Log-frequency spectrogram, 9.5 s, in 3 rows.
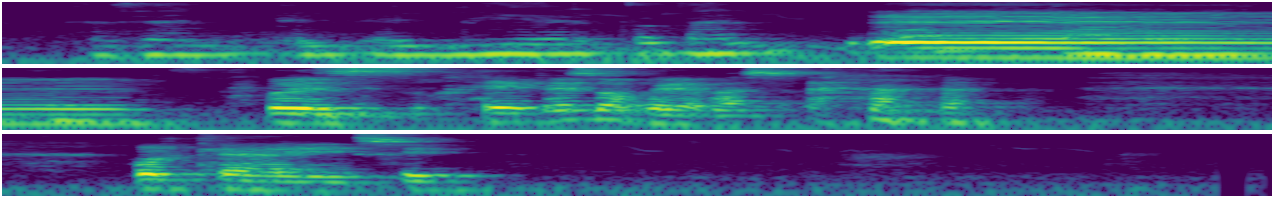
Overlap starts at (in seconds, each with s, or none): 2.1 s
